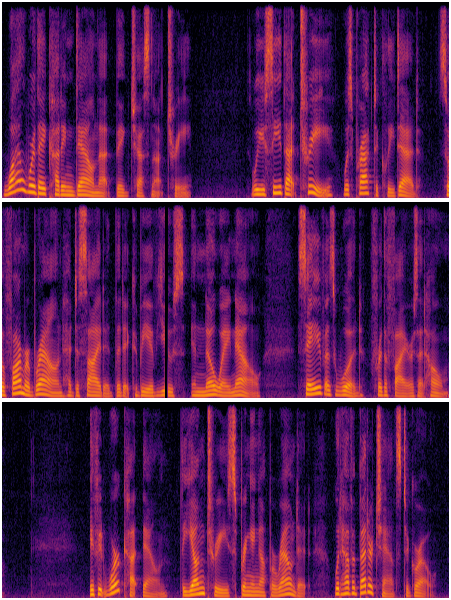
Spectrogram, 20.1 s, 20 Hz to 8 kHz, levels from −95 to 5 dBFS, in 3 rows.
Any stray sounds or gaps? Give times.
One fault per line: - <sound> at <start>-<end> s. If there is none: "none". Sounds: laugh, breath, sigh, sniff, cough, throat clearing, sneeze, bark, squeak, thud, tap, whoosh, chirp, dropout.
- dropout at 9.1-9.2 s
